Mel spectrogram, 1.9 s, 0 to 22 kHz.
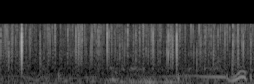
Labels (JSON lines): {"label": "biophony, cascading saw", "recorder": "SoundTrap 600 or HydroMoth"}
